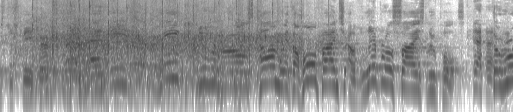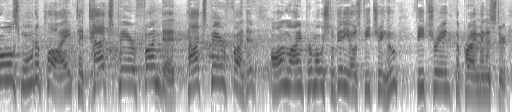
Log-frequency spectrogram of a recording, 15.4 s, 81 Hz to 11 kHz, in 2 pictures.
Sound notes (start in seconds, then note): 3.7 some Applause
